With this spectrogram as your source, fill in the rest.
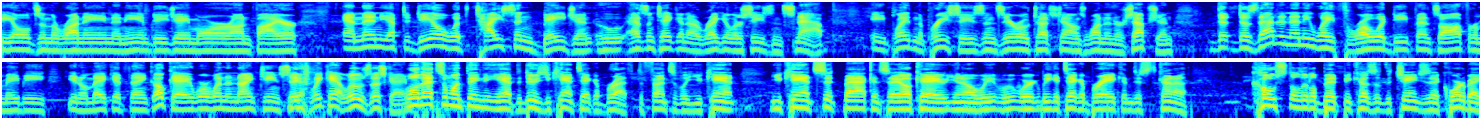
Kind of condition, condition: setting, busy venue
